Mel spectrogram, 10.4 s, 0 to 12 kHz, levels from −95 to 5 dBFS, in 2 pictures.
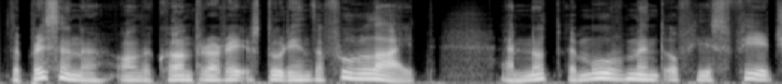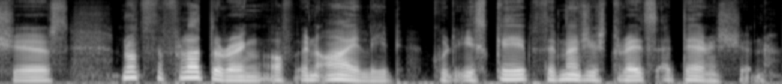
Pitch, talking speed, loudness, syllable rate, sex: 125 Hz, 160 wpm, -19 LUFS, 5.1 syllables/s, male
